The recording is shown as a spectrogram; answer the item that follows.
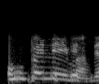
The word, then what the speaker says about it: Ipanema: It's called The Girl from Empanina. Did I say that right? – Upanema. – Did I say that? – Upanema. The girl from Upanema.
